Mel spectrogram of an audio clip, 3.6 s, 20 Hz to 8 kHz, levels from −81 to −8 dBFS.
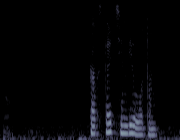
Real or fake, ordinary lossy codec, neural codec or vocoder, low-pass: fake; none; codec, 16 kHz, 2 kbps, FreqCodec, smaller model; 7.2 kHz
